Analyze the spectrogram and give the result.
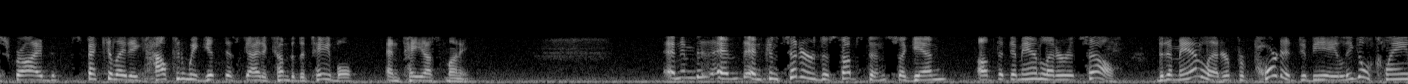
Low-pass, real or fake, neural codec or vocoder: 3.6 kHz; real; none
